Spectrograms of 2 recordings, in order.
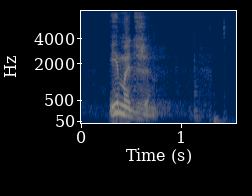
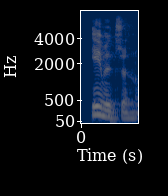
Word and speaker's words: imagine: Imagine. imagine, ударение.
